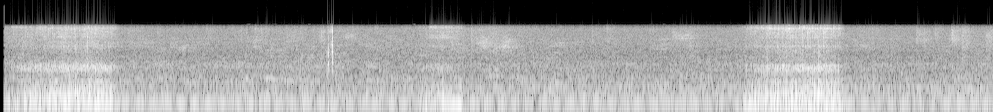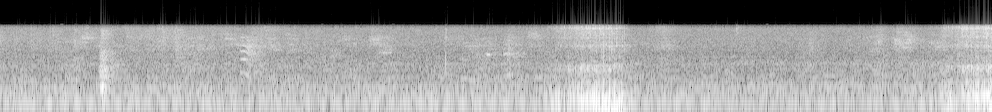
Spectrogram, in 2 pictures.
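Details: Deep, rumbling snores from a sleeping adult man, roughly every seven to eight seconds, about eight breaths a minute, over a steady low hum in the room.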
